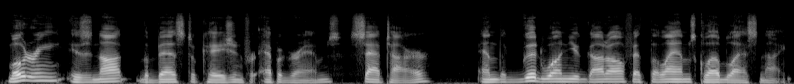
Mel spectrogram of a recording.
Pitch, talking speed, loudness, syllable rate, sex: 120 Hz, 165 wpm, -20 LUFS, 4.4 syllables/s, male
